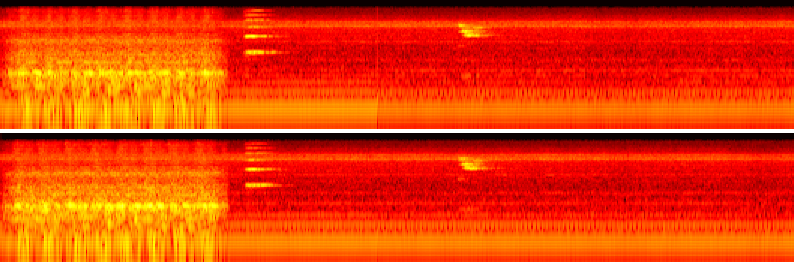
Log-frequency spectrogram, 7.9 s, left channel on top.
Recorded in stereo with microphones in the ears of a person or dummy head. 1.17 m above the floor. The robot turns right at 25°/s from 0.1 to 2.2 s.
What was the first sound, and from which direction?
A violin, 50° left (ahead or behind).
